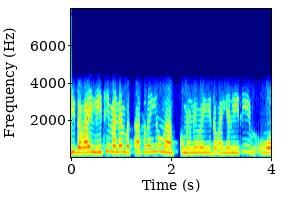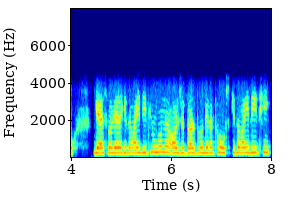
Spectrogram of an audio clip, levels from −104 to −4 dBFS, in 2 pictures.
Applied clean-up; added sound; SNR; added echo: none; none; none; none.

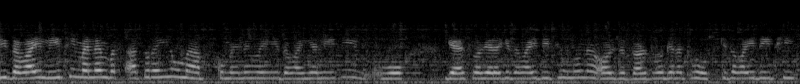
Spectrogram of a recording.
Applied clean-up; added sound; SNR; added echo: none; Engine; 14 dB; reverberation time 2.7 s.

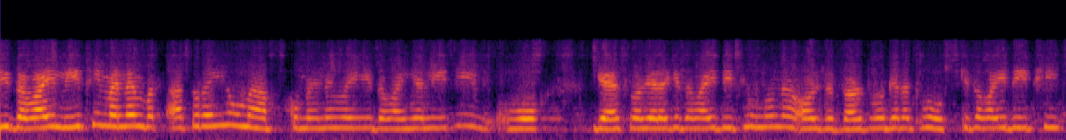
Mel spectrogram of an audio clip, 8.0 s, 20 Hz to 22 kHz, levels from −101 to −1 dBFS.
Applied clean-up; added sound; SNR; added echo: neural separator model SepFormer DNS4.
